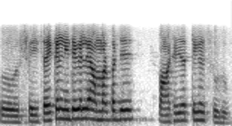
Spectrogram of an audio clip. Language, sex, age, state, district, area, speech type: Bengali, male, 18-30, West Bengal, North 24 Parganas, urban, conversation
